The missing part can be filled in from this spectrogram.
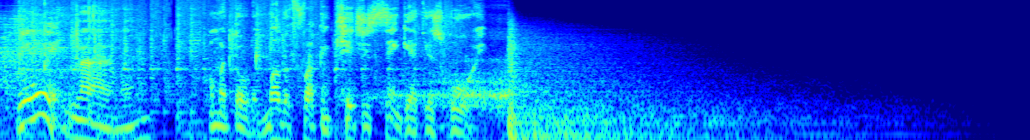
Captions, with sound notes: Yeah. - You lying man. - I'ma throw the motherfuckin' kitchen sink at this boy! (deep tone)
